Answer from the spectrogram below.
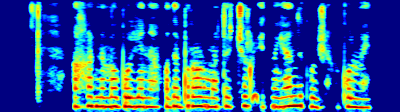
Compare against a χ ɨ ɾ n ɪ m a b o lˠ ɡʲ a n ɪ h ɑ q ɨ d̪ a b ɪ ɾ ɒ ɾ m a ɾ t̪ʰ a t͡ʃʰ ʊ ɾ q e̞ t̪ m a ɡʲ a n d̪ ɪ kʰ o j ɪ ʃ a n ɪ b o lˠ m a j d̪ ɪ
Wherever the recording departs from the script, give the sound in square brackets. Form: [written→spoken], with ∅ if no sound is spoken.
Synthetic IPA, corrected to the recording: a χ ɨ ɾ n ɪ m a b o lˠ ɡʲ a n ɪ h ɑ q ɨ d̪ a b ɪ ɾ ɒ ɾ m a ɾ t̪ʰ a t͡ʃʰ ʊ ɾ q e̞ t̪ m a ɡʲ a n d̪ ɪ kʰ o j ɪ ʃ a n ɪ b o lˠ m a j d̪ ɪ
